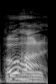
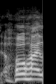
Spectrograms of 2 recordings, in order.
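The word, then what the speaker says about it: Houhai: I performed the Huhai Lake in Beijing. – Hohai. – Area. Yeah. – Yeah. – And you just corrected my pronunciation in Chinese, which I don't give a shit. So, I'm joking. – It's Hohai Lake.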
